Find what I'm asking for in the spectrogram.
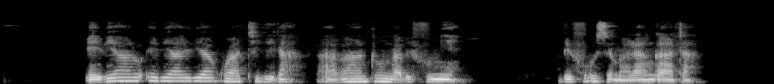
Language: Ganda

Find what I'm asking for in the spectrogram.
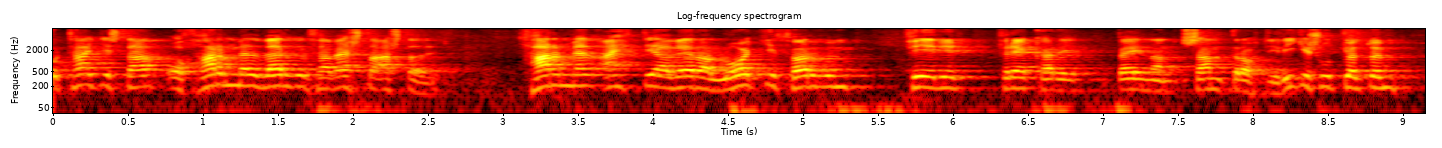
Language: Icelandic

